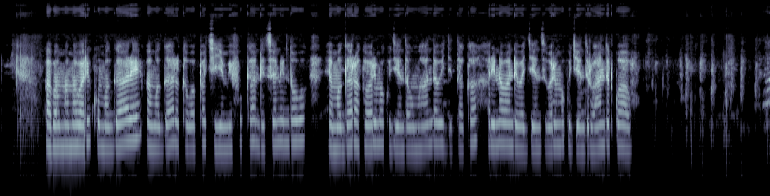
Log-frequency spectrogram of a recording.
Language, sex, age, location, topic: Kinyarwanda, female, 18-24, Gakenke, government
